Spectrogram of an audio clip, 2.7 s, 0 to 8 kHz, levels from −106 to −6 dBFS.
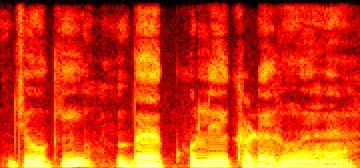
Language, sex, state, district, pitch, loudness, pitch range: Hindi, male, Uttar Pradesh, Saharanpur, 110 Hz, -14 LUFS, 105-115 Hz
